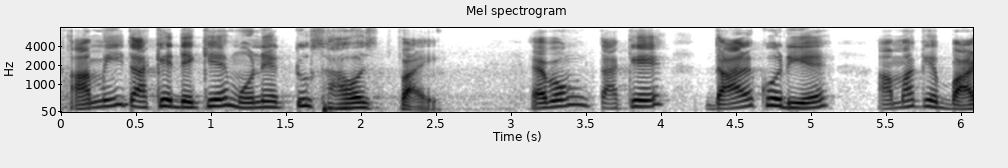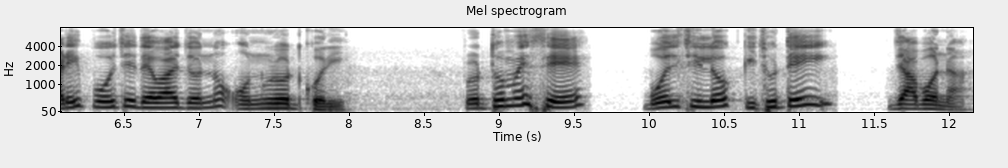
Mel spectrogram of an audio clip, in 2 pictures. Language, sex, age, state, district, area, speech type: Bengali, male, 18-30, West Bengal, Purulia, rural, spontaneous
